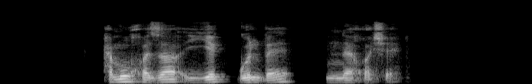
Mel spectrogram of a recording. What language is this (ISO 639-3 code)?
kur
